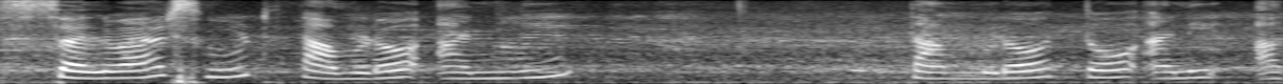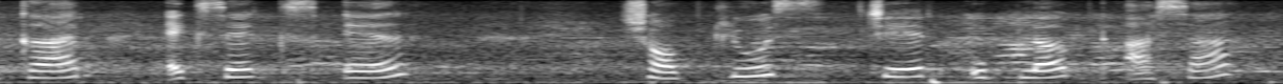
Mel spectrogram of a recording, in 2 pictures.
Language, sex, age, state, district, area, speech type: Goan Konkani, female, 18-30, Goa, Salcete, rural, read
